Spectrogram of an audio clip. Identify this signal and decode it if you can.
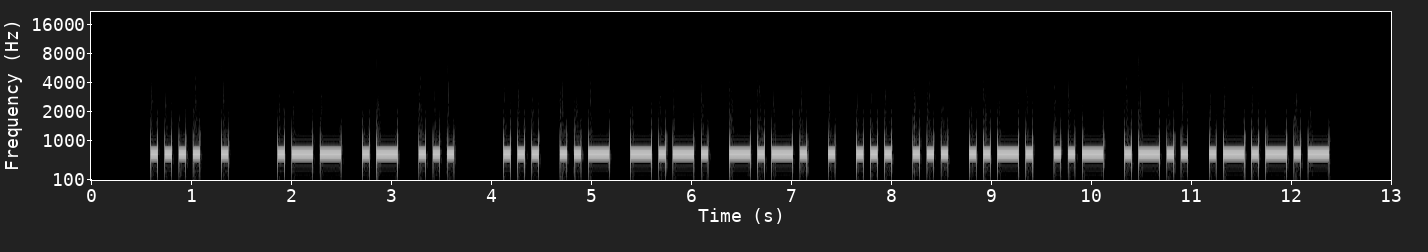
Morse code, heard as a keyed tone, about 17 wpm, 700 Hz. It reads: HE WAS SUCCESSFUL.
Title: Sentences from Top 1000 Words - Review Part 6 - 17wpm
